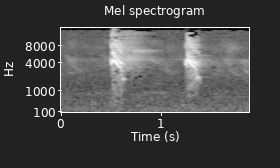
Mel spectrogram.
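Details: Streaked weaver giving its chattering kemrecek call, used as a lure for weavers; two sharp, high, harsh chips about three-quarters of a second apart, in a quiet background.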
